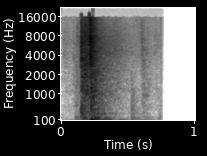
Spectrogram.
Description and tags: Wooden Door Close 2
Wooden Door Closing Slamming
